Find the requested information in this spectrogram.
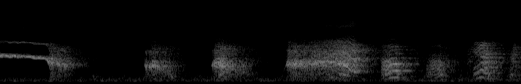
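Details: Newborn Labrador Retriever puppies, a litter of seven born May 24, 2021, lying with their mother Belle indoors; a high wavering whine slides downward, followed by a string of repeated whimpering cries about every second.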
